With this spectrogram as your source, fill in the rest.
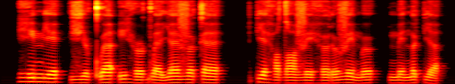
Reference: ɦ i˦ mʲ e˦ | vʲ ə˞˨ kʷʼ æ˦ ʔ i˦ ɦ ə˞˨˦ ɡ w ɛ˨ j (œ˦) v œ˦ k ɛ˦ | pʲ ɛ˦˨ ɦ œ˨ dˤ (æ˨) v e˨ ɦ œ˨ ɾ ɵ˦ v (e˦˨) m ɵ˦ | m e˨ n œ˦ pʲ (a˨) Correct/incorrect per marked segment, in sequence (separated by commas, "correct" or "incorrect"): incorrect, correct, correct, incorrect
